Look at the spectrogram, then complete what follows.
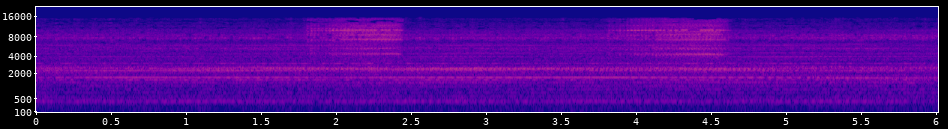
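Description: Wood lathe running steadily with a motor whine, spinning a wooden handle. Twice, about two and four seconds in, a small pointed turning tool is touched to the spinning wood and cuts a groove, with a short hissing scrape each time.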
